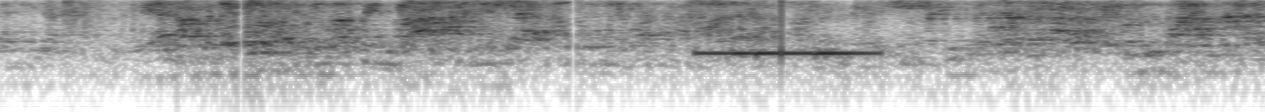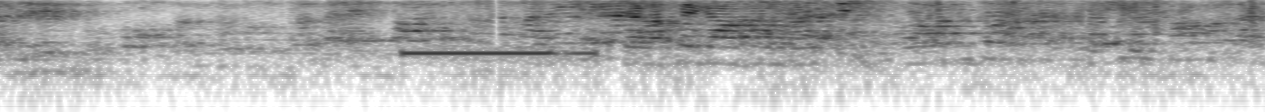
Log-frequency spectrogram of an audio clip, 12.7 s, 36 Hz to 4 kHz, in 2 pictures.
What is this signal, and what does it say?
Ringback tone (Europe, 425 Hz), with speech.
